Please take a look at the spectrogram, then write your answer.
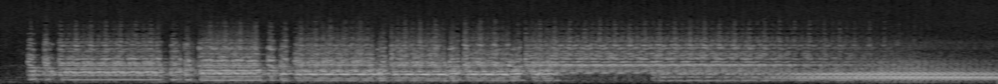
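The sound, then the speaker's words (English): A car engine runs steadily throughout as the vehicle drives along, a loud, continuous hum with slight shifts in pitch and no voices. “Don't drive so fast, Brother Harry.”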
